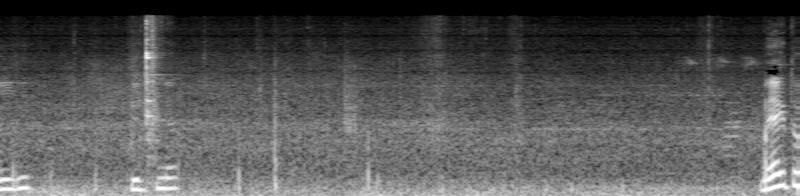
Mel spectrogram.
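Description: Mostly a quiet, steady background, broken about a second in by a brief voice and a single sharp click. A man's speech starts near the end.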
